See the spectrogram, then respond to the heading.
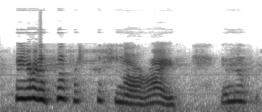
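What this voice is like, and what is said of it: Put-on Irish accent. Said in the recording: “I could do the Irish accent. ... Oh, gosh, I can't say these words with an Irish accent.”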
